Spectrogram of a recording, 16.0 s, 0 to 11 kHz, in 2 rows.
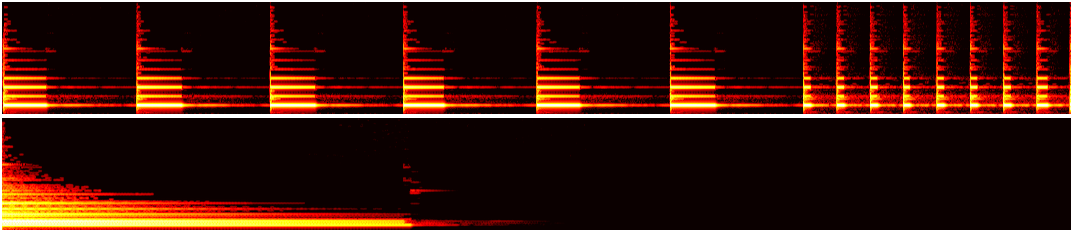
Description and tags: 10sec countdown bell sound
it is simple countdown made a synthy sound. no voice, 60bpm when 6sec, 120bpm when 7~9sec. and end Fcord.
10sec, 120bpm, 60bpm, countdown, no, synthy, voice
